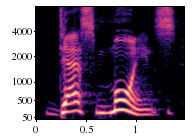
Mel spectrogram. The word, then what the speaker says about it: Des Moines: Of the chat has agreed with me in how do you pronounce Des Moines. It is, in fact, Des Moines.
